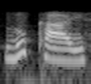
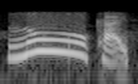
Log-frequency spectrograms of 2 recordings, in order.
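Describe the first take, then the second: First: Lucais with the stress moved onto cais; stress on final syllable. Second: Lucas drawn out with a long, strong first syllable; stress on LU. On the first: Teacher turning the name heterotonic, stress on cais in Lucais. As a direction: say Lucais slowly, punching the last syllable, cais. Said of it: "Eu mudaria a sílaba tônica". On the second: Teacher showing the strong syllable, stress on the Lu of Lucas. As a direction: lean slowly on the Lu of Lucas. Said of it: "o Lu é a sílaba mais forte". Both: Shown as a demonstration.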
